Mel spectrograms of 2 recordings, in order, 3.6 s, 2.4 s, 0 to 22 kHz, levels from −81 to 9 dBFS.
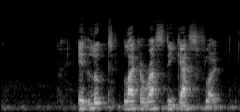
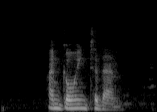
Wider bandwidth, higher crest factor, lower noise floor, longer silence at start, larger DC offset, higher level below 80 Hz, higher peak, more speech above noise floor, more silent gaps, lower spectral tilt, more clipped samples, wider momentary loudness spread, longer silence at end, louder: first, 9.8 kHz vs 7.8 kHz; about the same, 22 dB vs 20 dB; second, -59 dBFS vs -74 dBFS; first, 1.2 s vs 0.75 s; neither; first, -62 dBFS vs -72 dBFS; first, -2 dBFS vs -16 dBFS; second, 37 dB vs 42 dB; neither; second, -5 dB/octave vs -8 dB/octave; neither; about the same, 12 LU vs 12 LU; second, 0.25 s vs 0.55 s; first, -22 LUFS vs -33 LUFS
